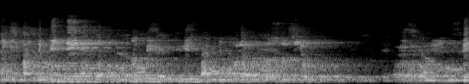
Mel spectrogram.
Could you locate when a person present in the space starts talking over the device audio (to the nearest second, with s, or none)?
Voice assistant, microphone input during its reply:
1 s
